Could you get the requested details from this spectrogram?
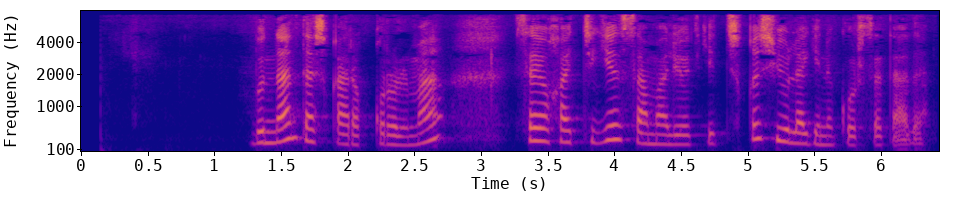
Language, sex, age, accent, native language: Uzbek, female, 19-29, Qashqadaryo, Uzbek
